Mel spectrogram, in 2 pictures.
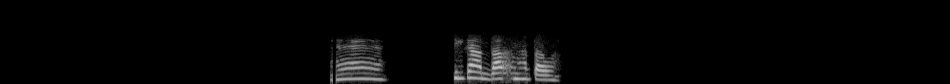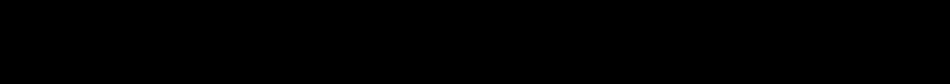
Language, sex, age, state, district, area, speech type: Santali, female, 18-30, West Bengal, Purulia, rural, conversation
